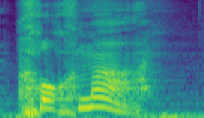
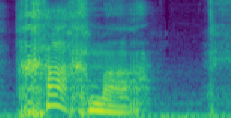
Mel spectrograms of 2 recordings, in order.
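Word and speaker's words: חכמה: Chokhmah. Now, just as a side note, you look at those vowels under chokhmah, and you might initially think that this should be pronounced chachma. But it's not.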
